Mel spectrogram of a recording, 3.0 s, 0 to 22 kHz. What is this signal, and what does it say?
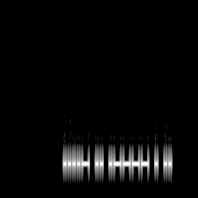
Morse code, heard as a keyed tone, about 34 wpm, 700 Hz. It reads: 4I1EI
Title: Five Challenging Letter-Number Combinations 35wpm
